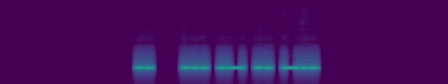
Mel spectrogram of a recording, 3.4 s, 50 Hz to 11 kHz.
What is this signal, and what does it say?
Morse code, heard as a keyed tone, about 34 wpm, 700 Hz. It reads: I SAID
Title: Sets of 2 Words 35wpm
